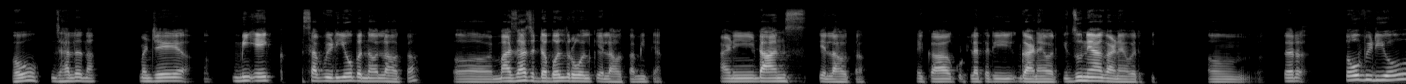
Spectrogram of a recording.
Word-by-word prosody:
हो, 170 +4 0 0.2
झालं 150 +3 -2
ना. 145 - -5 0.5
म्हणजे 150 +1 +1
अ, 160 - -5 0.4
मी 170 +3 +2
एक 180 0 0 0.2
असा 165 - -1
व्हिडिओ 165 +1 +1
बनवला 150 -3 0
होता. 135 +4 -6 0.4
अ, 125 -1 -5
माझाच 160 +5 +3
डबल 150 +2 +3
रोल 150 -2 +2
केला 135 -4 -2
होता 120 0 -7
मी 125 +1 -6
त्यात - - -15 0.6
आणि 140 0 0
डान्स 145 0 +4 0.3
केला 125 -3 0
होता, 120 -1 -7 0.5
एका 130 0 0
कुठल्यातरी 135 -1 -3
गाण्यावरती, 130 -1 +2
जुन्या 170 -2 +9
गाण्यावरती. 125 -4 -1 0.5
अ, 125 - -12 0.7
तर 155 +1 0 0.5
तो 205 +2 +4
व्हिडिओ 205 -1 +1
145 Hz, 135 wpm, -24 LUFS, 130-160 Hz, 0.7 s, जुन्या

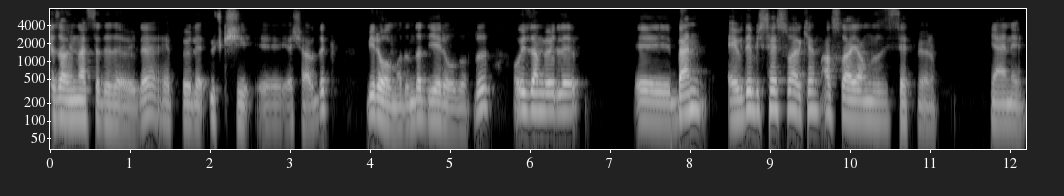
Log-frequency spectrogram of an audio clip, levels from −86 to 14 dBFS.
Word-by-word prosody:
keza 120 -2 +4
üniversitede 115 -3 +1
de - - -2
öyle. 85 +10 -2
Hep 105 -2 -10
böyle 100 -1 -1
3 - - -6
kişi - - -2
eee, 95 0 -10
yaşardık. 160 0 -6 0.4
Biri 135 -2 +4
olmadığında 100 +3 +2
diğeri 110 -2 +1
olurdu. 95 - -3 0.2
O - - +1
yüzden, 150 0 +4
böyle, 145 0 +3 0.8
eee, 105 -2 +1
ben 145 - +5 0.3
evde 120 +8 +3
bir - - -3
ses 160 +1 0
varken 155 0 +1
asla 135 -4 +2
yalnız 110 -2 0
hissetmiyorum. 100 -1 -8 0.7
Yani, 100 -3 -3
115 Hz, 135 wpm, -23 LUFS, 100-145 Hz, 0.8 s, ben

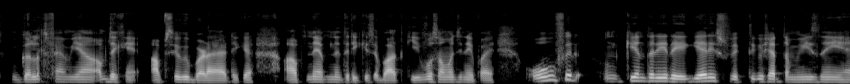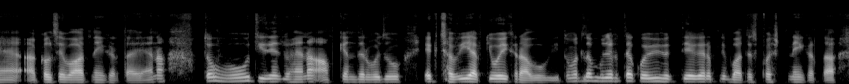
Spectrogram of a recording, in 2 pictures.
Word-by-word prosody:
गलतफहमियाँ 115 0 -2
अब 125 - -2
देखें, 120 -3 -2 0.2
आपसे - - 0
कोई 120 0 +2
बड़ा 100 -2 +4
है, 95 - +3
ठीक 110 0 -9
है? 110 - +1 0.4
आपने 110 +3 +2
अपने 115 0 -4
तरीके - - -5
से - - -4
बात 100 0 +3
की, 105 - -3
वो 125 +3 -1
समझ 115 -1 -2
नहीं 110 -1 -2
पाए। - - -1 0.4
वो 170 +7 +4
फिर 220 - +1 0.3
उनके 140 +4 -1
अंदर 155 -1 +1
ये 155 - +7
रहेगी, 135 0 +3
"यार, 150 - +9
इस 160 - -1
व्यक्ति 120 0 -4
को 130 - -2
शायद 125 0 +3
तमीज़ 115 0 -3
नहीं 115 0 -1
है, 110 -1 -2
अकल 110 +2 +1
से 115 - 0
बात 110 0 +4
नहीं 105 -1 -5
करता 100 -1 -6
है।" 100 0 -4
है - - -4
ना? 140 - -1 0.4
तो 165 - +3
वो 155 +1 -1
चीज़ें 135 -1 +1
जो 120 - -6
है 120 0 0
ना, 140 - +2
आपके 120 -1 0
अंदर 115 0 -2
वो 115 +1 0
जो 120 0 -1 0.3
एक 140 - +3
छवि 125 +2 +2
है 140 - +9
आपकी, 140 - +2
वही 135 -1 +6
खराब 100 -4 +1
होगी। 100 -1 -7
तो 145 - -6
मतलब 165 +2 0
मुझे 155 0 +2
लगता 150 +1 0
है - - +1
कोई 145 -1 +3
भी 150 0 +1
व्यक्ति 135 0 -1
अगर 135 0 +5
अपनी 130 0 -5
बातें 115 -1 0
स्पष्ट 115 +2 -5
नहीं 115 0 -2
करता 105 - -1
120 Hz, 255 wpm, -24 LUFS, 110-140 Hz, 0.4 s, यार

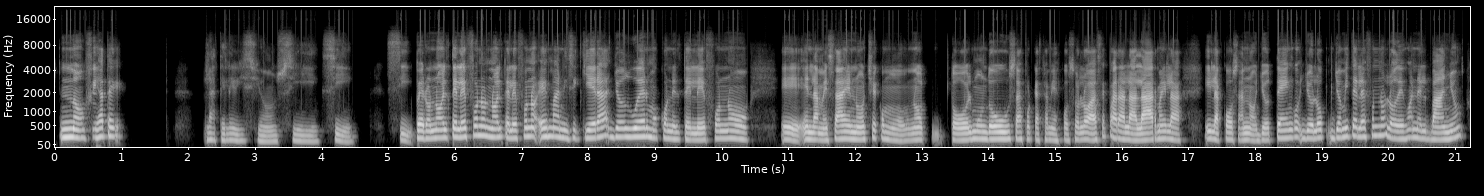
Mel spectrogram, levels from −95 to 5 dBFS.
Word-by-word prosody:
No, 200 -1 +4
fíjate 215 +3 -1 1.2
La 150 -1 -7
televisión 130 -4 -7
sí, 120 -1 -8
sí, 115 -5 -8 0.4
sí, 130 -7 -9
pero 175 -1 +3
no 190 +1 +2
el 195 0 -1
teléfono 210 +4 +3
no 210 -3 +2
el 205 - +1
teléfono. 190 +4 +1
Es 215 +2 +2
más, 220 -2 +1
ni 190 -2 0
siquiera 185 +5 +1
yo 210 0 0
duermo 210 -2 +3
con 180 -2 -1
el 160 -1 -3
teléfono, 155 +2 0 0.5
eh, 150 -5 +1
en 160 - +4
la 155 -1 +3
mesa 145 +3 +2
de 170 0 +3
noche 160 +3 0
como 145 -7 -3
uno 150 +3 -2 0.3
todo 145 0 +2
el 155 - 0
mundo 165 -1 +3
usa, 165 0 +2
porque 160 -1 -6
hasta 145 +1 -8
mi 145 - -3
esposo 140 +3 -6
lo 155 +1 +2
hace 145 0 +1
para 175 -3 +2
la 150 -3 +3
alarma 150 +4 +4
y - - 0
la 150 -4 0 0.3
y 175 0 -1
la 150 -3 +1
cosa. 155 -2 -3
No, 145 -3 0
yo 145 +2 -4
tengo, 190 +4 0
yo 180 -1 -1
lo 190 +2 0
yo 190 +1 -2
mi 215 +2 +1
teléfono 235 +2 -1
lo 195 -6 0
dejo 170 +3 0
en 200 0 -2
el 175 -2 -3
baño 160 +6 0
165 Hz, 175 wpm, -19 LUFS, 145-190 Hz, 1.2 s, No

